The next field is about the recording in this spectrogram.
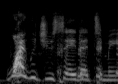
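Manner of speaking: furious, offended, indignant woman's voice. Retelling what an angry widow said: imitating an angry woman. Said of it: "she was fucking angry".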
